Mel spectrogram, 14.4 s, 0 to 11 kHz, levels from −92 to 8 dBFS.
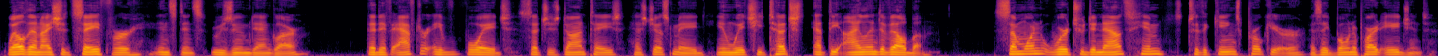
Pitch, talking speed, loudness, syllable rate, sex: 120 Hz, 180 wpm, -19 LUFS, 5.2 syllables/s, male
